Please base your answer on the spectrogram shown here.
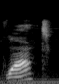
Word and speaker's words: want: take okay so yes I pronounced the t's there but want okay that t is hidden I want you and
